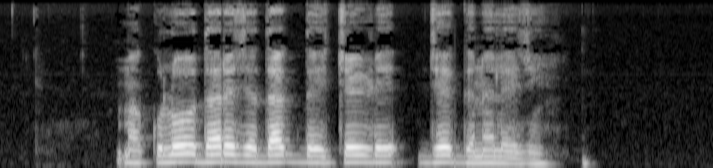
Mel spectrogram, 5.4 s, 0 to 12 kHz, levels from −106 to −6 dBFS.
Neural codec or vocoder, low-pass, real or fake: none; 10.8 kHz; real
